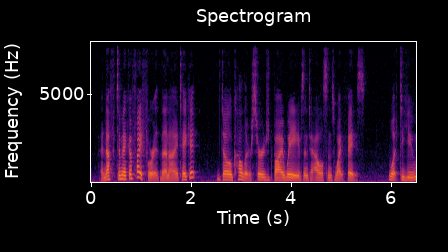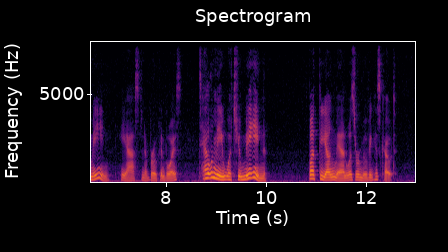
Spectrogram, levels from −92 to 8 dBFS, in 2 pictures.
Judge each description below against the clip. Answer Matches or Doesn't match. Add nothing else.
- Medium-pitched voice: Matches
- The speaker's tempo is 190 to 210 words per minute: Matches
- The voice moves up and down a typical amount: Doesn't match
